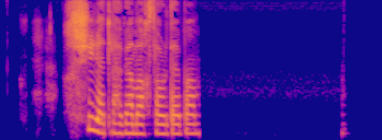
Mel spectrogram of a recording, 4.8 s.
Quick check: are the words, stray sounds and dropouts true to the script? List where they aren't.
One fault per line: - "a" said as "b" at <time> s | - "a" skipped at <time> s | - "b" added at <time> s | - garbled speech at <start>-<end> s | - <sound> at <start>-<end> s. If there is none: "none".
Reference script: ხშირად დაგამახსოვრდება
none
